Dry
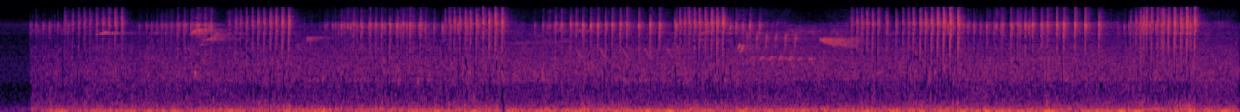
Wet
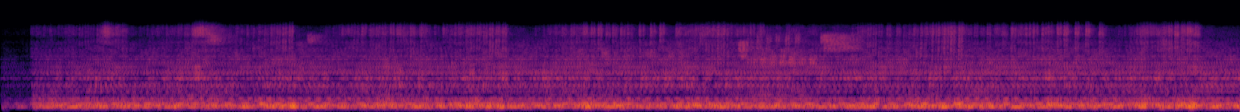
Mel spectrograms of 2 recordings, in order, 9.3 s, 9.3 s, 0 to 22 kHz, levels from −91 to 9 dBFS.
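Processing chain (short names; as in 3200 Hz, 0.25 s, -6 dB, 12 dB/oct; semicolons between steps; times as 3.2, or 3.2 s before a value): chord vocoder minor triad, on G#3; tilt -2 dB/oct; notch 630 Hz, Q 12; detuned doubles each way 47 cents; gain +7 dB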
